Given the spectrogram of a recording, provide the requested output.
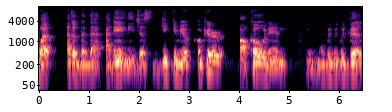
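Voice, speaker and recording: Speaking fairly slowly, a man has a Haitian accent. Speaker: engineer and business owner. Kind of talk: interview.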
